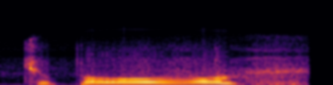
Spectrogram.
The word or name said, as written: Chupa Ovo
